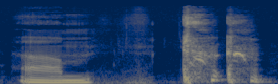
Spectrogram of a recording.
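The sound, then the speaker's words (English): Coughing from a person who is still a little sick: a short voiced throat sound, a brief pause, then two sharp, breathy coughs close together. “sorry for my coughs. I'm still a little sick.”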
